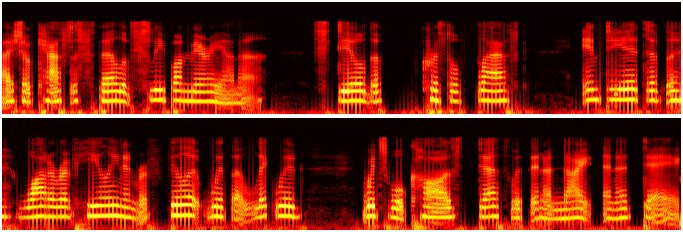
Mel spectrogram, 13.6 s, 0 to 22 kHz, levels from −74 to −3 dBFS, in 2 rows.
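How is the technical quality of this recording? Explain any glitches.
The technical quality is poor, with one fault running through the whole speech clip.

Planar audio read as interleaved, from start to finish: each 40 ms block stores all its left-channel samples and then all its right-channel samples, but playback treats them as alternating left-right pairs. Each block is squeezed into double speed, left half then right half, so the timing holds while the pitch rises 12 semitones, a full octave. The block switching adds a 25 Hz flutter over the speech.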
